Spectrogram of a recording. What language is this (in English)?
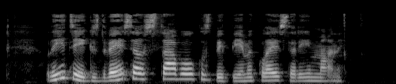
Latvian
